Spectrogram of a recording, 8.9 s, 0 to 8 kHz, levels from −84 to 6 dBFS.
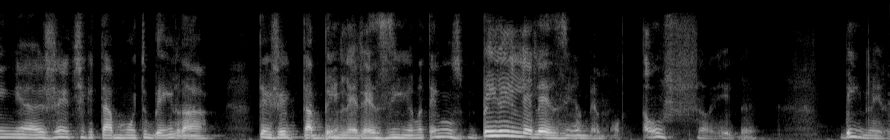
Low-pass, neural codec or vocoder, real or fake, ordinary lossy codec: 7.2 kHz; codec, 16 kHz, 4 kbps, FunCodec, trained on LibriTTS, 50 frames a second; fake; MP3, 64 kbps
